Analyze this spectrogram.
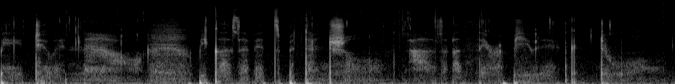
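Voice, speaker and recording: A woman whispers over noticeable background noise. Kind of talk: ASMR science explainer. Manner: whispered.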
